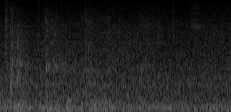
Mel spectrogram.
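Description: Scattered, rapid thumping of hands on wooden desks, the Lok Sabha members' form of applause, heard fairly faintly over the chamber's room noise.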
